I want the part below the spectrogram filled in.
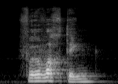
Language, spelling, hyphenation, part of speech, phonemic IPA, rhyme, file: Dutch, verwachting, ver‧wach‧ting, noun, /vərˈʋɑx.tɪŋ/, -ɑxtɪŋ, Nl-verwachting.ogg
- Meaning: 1. expectation 2. forecast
